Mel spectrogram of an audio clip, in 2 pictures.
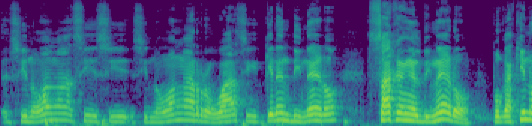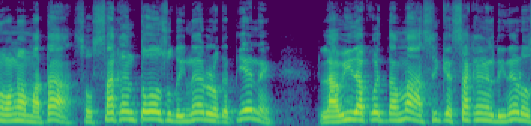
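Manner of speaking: high, loud urgent commands to the robbers; shouting orders to take the money, not kill; retold commanding shout. (gritos ordenando a los ladrones que saquen el dinero)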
